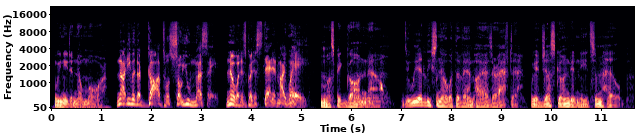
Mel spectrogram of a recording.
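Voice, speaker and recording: An older man playing a grim, ruthless vampire hunter commander in a video game, stern and blunt, with a very deep, gravelly, raspy voice. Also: very animated, moderate pace, no echo, studio quality, full character voice. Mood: furious battle shouting. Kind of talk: video game character dialogue.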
